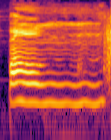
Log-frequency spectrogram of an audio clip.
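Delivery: bell bongs. A narrator's reading. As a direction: boom each bong out like a big church bell. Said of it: "Last one".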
